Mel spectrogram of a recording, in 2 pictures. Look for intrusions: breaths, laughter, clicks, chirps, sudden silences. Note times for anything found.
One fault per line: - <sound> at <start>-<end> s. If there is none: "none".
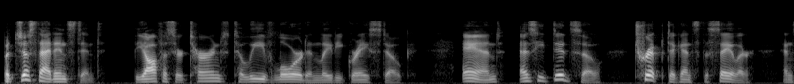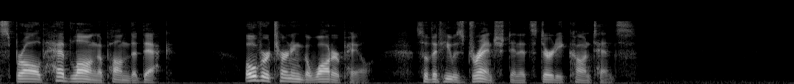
none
